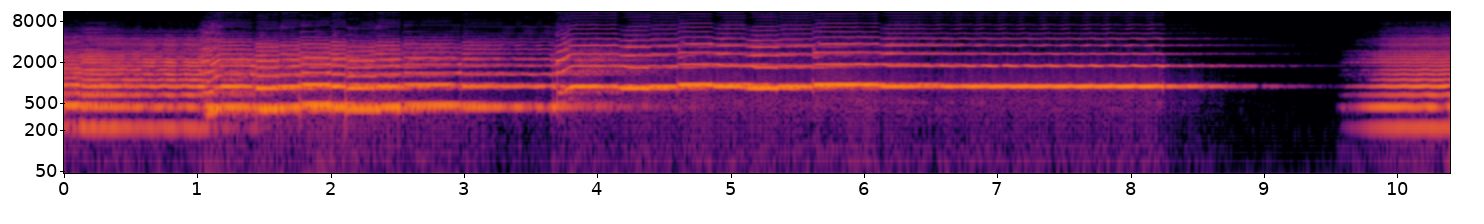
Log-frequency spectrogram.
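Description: Background music: a slow violin melody. A long held note fades away near the end and the music starts again just after.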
